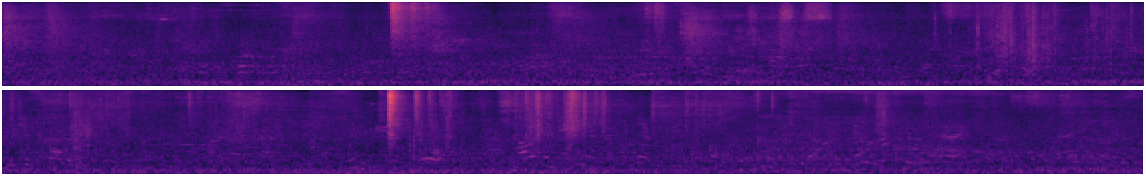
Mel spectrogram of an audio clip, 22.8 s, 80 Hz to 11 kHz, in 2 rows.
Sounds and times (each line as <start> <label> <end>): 0.0 refrigerators 22.8
0.9 customer ambience 22.8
